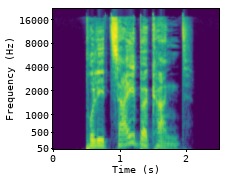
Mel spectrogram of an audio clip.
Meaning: known to the police
- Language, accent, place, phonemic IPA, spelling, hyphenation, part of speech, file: German, Germany, Berlin, /poliˈt͡saɪ̯bəˌkant/, polizeibekannt, po‧li‧zei‧be‧kannt, adjective, De-polizeibekannt.ogg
